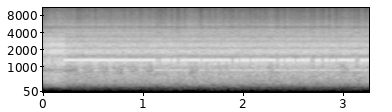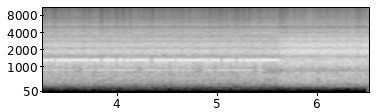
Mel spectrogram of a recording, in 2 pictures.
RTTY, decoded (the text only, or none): CQ DX DE VE0BH VE0BH K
